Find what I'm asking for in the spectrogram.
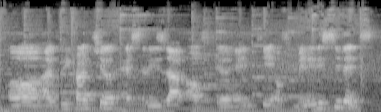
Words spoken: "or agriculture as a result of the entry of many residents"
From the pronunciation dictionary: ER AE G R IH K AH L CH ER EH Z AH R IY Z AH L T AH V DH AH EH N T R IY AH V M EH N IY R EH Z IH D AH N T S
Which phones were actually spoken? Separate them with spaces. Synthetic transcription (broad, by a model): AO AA G R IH K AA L CH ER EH S AH R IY Z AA L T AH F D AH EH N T IY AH F M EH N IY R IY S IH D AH N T S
